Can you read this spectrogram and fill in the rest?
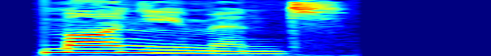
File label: "monument", voice, spelling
